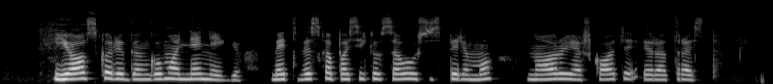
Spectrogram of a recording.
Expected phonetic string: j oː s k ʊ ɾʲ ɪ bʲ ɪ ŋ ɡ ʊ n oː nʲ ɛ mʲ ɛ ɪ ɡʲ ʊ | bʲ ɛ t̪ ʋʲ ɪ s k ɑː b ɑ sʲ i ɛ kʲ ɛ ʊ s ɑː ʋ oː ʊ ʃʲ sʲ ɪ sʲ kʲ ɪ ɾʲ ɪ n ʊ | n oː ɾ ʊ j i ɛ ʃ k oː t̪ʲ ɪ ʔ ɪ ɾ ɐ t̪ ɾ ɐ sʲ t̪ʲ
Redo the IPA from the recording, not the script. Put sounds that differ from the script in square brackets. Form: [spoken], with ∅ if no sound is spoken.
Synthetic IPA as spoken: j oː s k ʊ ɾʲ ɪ bʲ ɪ ŋ ɡ ʊ [m] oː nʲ ɛ [nʲ] ɛ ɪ ɡʲ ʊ | bʲ ɛ t̪ ʋʲ ɪ s k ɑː [p] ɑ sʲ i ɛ kʲ ɛ ʊ s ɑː ʋ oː ʊ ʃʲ sʲ ɪ sʲ [pʲ] ɪ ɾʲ ɪ [m] ʊ | n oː ɾ ʊ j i ɛ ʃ k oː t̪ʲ ɪ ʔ ɪ ɾ ɐ t̪ ɾ ɐ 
